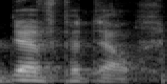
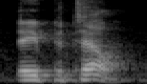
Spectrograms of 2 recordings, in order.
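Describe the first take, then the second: First: The first name has a short 'e' vowel. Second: The first name has a long 'ay' vowel. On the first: The speaker calls it right. "Or Dev Patel" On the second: The speaker calls it wrong. "Not Dave Patel"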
